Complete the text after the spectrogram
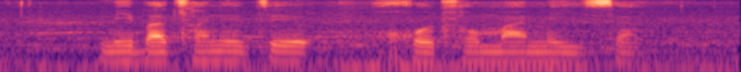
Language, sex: Tswana, male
